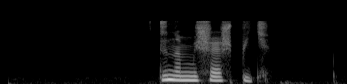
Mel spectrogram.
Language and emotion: Russian, angry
